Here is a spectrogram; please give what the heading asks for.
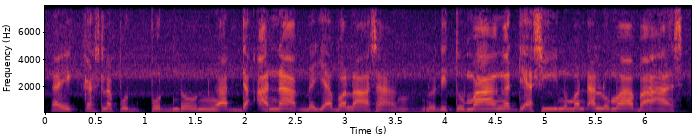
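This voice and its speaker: A man playing a chatty, grumbling older father in a radio comedy drama, with an Ilocano accent and an animated, mocking way of telling stories. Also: fairly high pitch, normal speed, slight background noise.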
